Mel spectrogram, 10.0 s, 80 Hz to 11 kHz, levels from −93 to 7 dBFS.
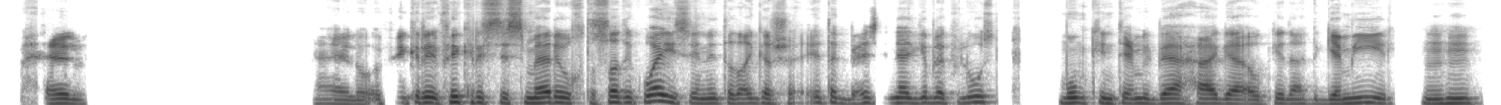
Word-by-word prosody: حلو. 135 -2 0 1.5
حلو. 125 -1 -6
فكر 165 0 +3
فكر 175 +2 +2
استثماري 160 +1 +3
واقتصادي 160 +3 +1
كويس، 185 -1 +3
إن 145 -1 0
أنت 145 - -2
تأجّر 145 +1 -1
شَقتَك 155 +3 -5
بحيث 140 +4 -3
إن 155 - 0
هي 155 - +3
تجيب 155 +2 -2
لك 155 -1 -1
فلوس، 175 +3 -2 0.4
ممكن 155 -1 +1
تعمل 145 0 0
بيها 145 +1 +2
حاجة 140 +2 +1
أو 125 -1 -3
كده، 135 +1 -3
د 125 -1 -10
جميل. 145 +3 +1 0.2
اهم. 145 +2 0
145 Hz, 155 wpm, -22 LUFS, 140-160 Hz, 1.5 s, فكر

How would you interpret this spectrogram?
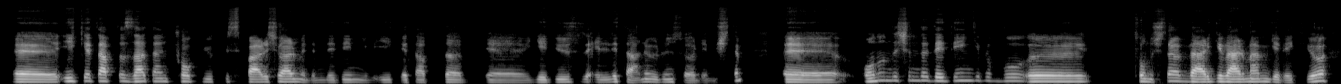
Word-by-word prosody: Eee, 115 -1 +6
ilk 150 +1 -2
etapta 155 -1 +2
zaten 140 0 0
çok 135 -1 -2
büyük 125 0 -13
bir 125 - -15
sipariş 120 +1 +1
vermedim. 115 -6 0
Dediğim 110 +1 -8
gibi 100 -1 -19
ilk 110 0 -12
etapta, 105 0 -5 0.2
eee, 100 -2 -7
750 115 +2 -5
tane 125 -1 -3
ürün 115 -1 -5
söylemiştim. 85 -5 -8 0.4
Eee, 105 -2 +4 0.2
onun 170 +6 -2
dışında 180 0 -5
dediğin 175 +2 -2
gibi 180 -1 -13
bu, 160 0 -6
eee, 135 -1 +5 0.5
sonuçta 145 +2 -1
vergi 125 +1 +5
vermem 130 +1 +5
gerekiyor, 125 +7 0
125 Hz, 130 wpm, -24 LUFS, 110-145 Hz, 0.5 s, Eee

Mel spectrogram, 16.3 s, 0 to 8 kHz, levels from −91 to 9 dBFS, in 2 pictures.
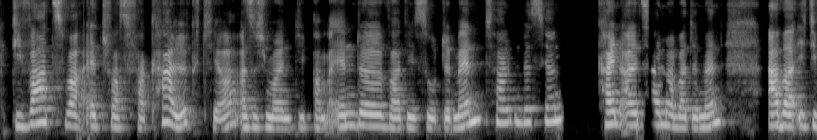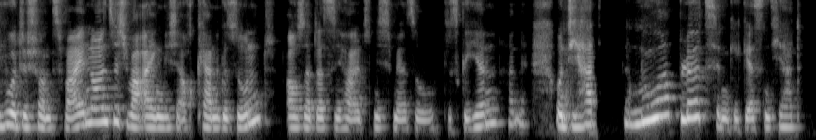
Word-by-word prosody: Die 205 -1 -2
war 265 +3 +3
zwar 220 -8 +1
etwas 200 -3 -2
verkalkt, 245 +6 -1
ja, 165 - -3
also 190 0 -1
ich 185 +1 -4
meine, 175 -2 0
die 180 0 -9
am 175 -1 -4
Ende 210 0 0
war 175 -1 -1
die 180 +1 -2
so 175 -1 -3
dement 240 - 0
halt 265 0 -3
'n 275 - -5
bisschen, 275 +3 -2 0.4
kein 235 0 +3
Alzheimer, 225 0 0
aber 185 -2 -2
dement. 200 +10 -1 0.4
Aber 220 0 +4
i 205 - -3
die 205 +1 -2
wurde 215 -3 +3
schon 190 -2 -1
92, 265 +9 +1
war 185 -2 +2
eigentlich 185 -1 +1
auch - - -10
kerngesund, 190 - 0
außer 185 0 -1
dass 175 0 -2
sie 175 0 -5
halt 160 0 -7
nicht 185 +1 -5
mehr 160 -1 -5
so 160 +1 -8
das 335 - -9
Gehirn 260 -2 -3
hatte. 245 -1 -12 0.3
Und 200 -1 +4
die 195 0 +1
hat 240 0 +1 0.3
nur 300 - +7
Blödsinn 355 +2 +3
gegessen. 175 - -3
Die 190 +2 -6
hat 190 0 -9
205 Hz, 185 wpm, -23 LUFS, 185-265 Hz, 0.4 s, nur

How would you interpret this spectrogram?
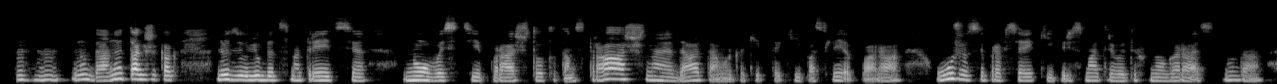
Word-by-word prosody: Мгм, 210 0 -2
ну 230 0 +1
да. 180 -2 0
Ну, 240 - +5
это 255 -1 +1
так 240 -1 +8
же, 225 0 -4
как 210 -1 +1 0.4
люди 220 -2 +4
любят 195 -1 +4
смотреть, 185 -1 -1
э, 170 -1 -2 0.3
новости 185 -2 +3
про 160 0 -1
что-то 175 0 -6
там 140 +1 -4
страшное, 205 -2 +3
да, 185 +4 +1
там 195 - -5
во - - -6
какие-то - - -12
такие - - -9
после - - -5
пора - - -3 0.3
ужасы 215 -3 +2
про 180 -3 -3
всякие 175 -3 -6
пересматривают 175 -3 -5
их - - -10
много 165 -1 -3
раз, 160 -2 -4
ну 200 -1 -3
да. 205 +1 -5
195 Hz, 155 wpm, -21 LUFS, 175-215 Hz, 0.4 s, так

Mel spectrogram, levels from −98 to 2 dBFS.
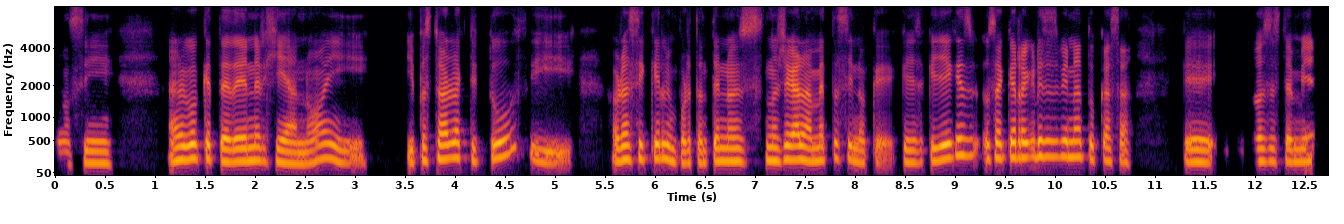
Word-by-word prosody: sí, 160 0 -2 0.5
algo 205 +3 +4
que 220 - +2
te 185 -4 +3
dé 180 +1 +5
energía, 185 -4 +1
¿no?, 165 +7 -2
y 195 -7 -3 0.4
y - - -2
pues 195 -3 -3
toda 215 -1 +5
la 230 - +4
actitud, 230 - -1
y 160 -3 -5 0.4
ahora 205 +3 +4
sí 215 +1 -1
que 225 +1 +2
lo 220 - +4
importante 165 -2 -1
no 185 0 +2
es 180 -2 -3
no 195 - +3
es 190 - -1
llegar 205 0 +6
a - - +5
la 190 - +2
meta, 195 +5 -2
sino 200 -6 -2
que - - -8
que 175 - -1
s 170 0 -8
que 190 - -1
llegues 260 +6 +3
o 215 - -1
sea, 230 +1 +3
que 235 0 +4
regreses 245 +1 +2
bien 245 -1 +3
a 245 - +2
tu 215 -3 -3
casa, 185 -5 -5 0.5
que 175 -1 0 0.3
todos 185 0 -1
estén 180 -1 -2
bien. 185 +2 -2
195 Hz, 210 wpm, -22 LUFS, 175-220 Hz, 0.5 s, llegar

